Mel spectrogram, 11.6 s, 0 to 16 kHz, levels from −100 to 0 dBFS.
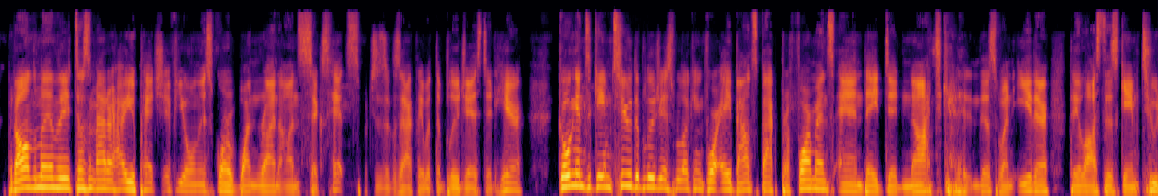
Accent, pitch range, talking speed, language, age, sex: American, 100-125 Hz, 280 wpm, English, 20-39, male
